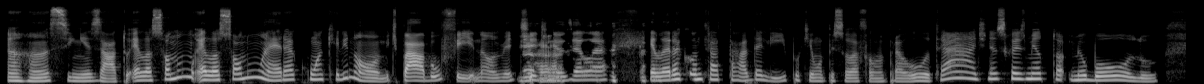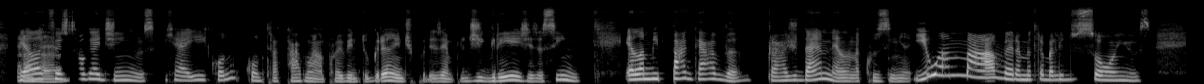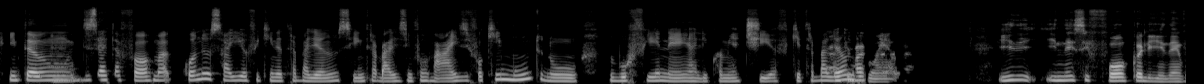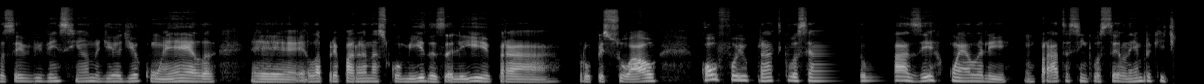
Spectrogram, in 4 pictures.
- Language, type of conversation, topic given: Portuguese, podcast, O que você mais gosta de fazer ao criar e cozinhar pratos autorais?
- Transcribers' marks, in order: static; distorted speech; laugh; tapping; stressed: "amava"; other background noise; unintelligible speech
